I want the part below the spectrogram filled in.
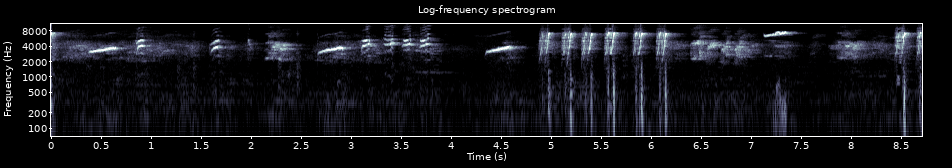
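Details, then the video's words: Kolibri ninja sunbird in a song-training recording with Cililin imitations and short pauses: dense high twittering phrases with rising whistles, then a run of sharp clicking ticks and more chattering. "Masteran Konin Full Tembaan Cililin Jeda Rapat"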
